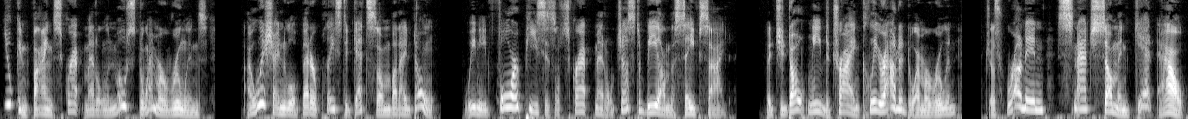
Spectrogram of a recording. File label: wood elf, wood elf voice auditions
